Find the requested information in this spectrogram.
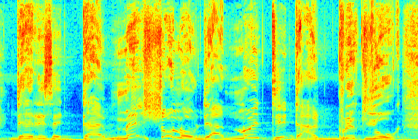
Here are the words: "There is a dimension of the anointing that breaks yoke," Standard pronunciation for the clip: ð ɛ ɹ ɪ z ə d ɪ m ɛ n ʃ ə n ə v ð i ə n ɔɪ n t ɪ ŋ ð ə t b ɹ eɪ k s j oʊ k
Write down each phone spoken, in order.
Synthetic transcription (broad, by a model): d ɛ ɹ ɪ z ə d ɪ m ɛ n ʃ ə n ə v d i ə n ɔɪ n t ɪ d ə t b ɹ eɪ k j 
